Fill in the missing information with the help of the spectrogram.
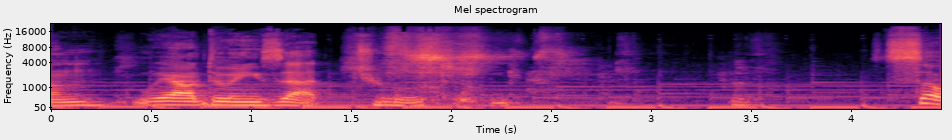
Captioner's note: chuckles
